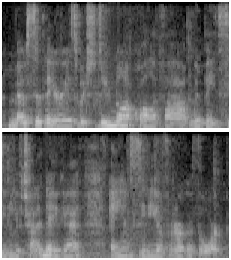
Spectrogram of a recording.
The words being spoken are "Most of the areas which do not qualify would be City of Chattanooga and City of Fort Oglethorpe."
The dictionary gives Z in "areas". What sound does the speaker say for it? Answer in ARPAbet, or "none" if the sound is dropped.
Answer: Z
